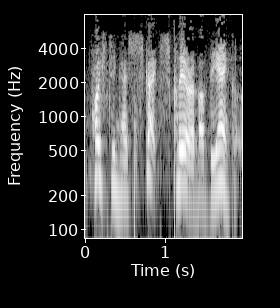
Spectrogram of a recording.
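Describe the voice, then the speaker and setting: A woman's voice: fairly high pitch, brisk, noisy background, lightly acted. A woman playing an imperious, jealous British leading lady, clipped and scornful, in 1940s radio acting. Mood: indignant scorn. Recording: vintage 1940s radio broadcast.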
